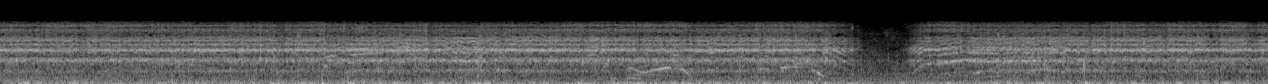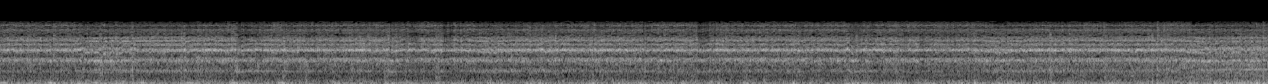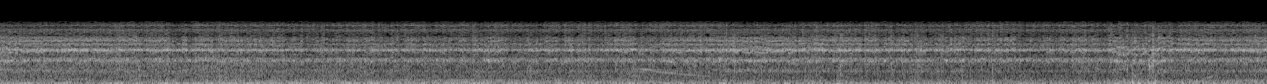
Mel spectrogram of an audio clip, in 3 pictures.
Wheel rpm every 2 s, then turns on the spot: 160, 160, 160, 160, 80, 160, 160, 160, 160, 160, 160, 160, 160, 160, 160, 160, 160, 160, 160.
none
